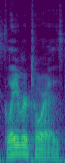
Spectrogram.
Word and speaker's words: Gleyber: And, you know, Gleyber, I keep pronouncing his name wrong and it's throwing me off. It's Gleyber Torres.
